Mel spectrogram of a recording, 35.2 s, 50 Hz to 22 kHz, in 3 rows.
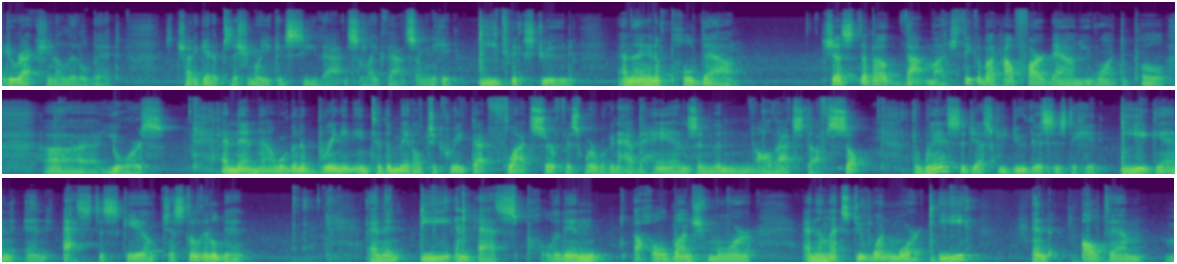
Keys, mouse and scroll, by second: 0.3-2.3 middle drag, 4.8 e, 6.6-8.4 drag, 9.4-11.3 middle drag, 12.3-14.4 middle drag, 19.3-21.2 middle drag, 21.4 middle click, 22.9 e, 24.1 s, 27.6 e, 28.0 s, 30.7 middle click, 32.7 e, 34.3 alt+m.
